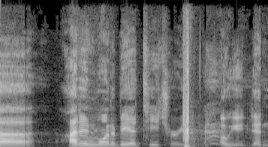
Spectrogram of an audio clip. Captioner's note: mic scratch; laughter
